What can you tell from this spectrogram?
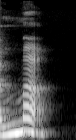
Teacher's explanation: Ma is neutral tone, so you don't want to put any emphasis on it.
